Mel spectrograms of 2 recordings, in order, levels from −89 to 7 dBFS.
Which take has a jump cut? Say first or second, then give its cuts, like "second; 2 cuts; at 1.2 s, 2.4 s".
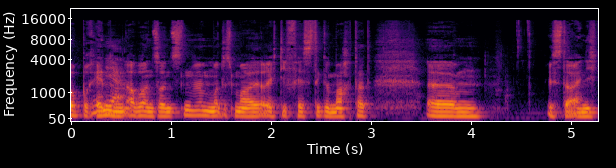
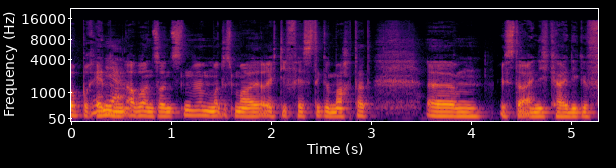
second; 1 cut; at 4.2 s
